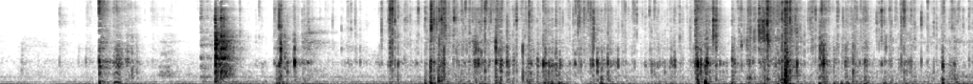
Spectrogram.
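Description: Plastic packaging of a Blu-ray set crinkling and rustling with small clicks and knocks as it is handled and opened, starting about a second in and getting busier from about four seconds in.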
